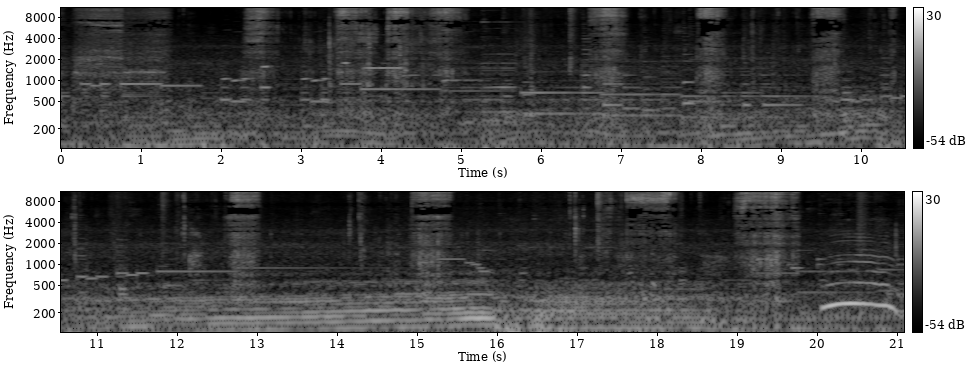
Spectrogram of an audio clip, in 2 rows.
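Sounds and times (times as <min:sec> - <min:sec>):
background music stepping melody: 0:00.0 - 0:17.6
noodles being slurped: 0:02.3 - 0:05.2, 0:14.2 - 0:15.8, 0:17.3 - 0:20.0.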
